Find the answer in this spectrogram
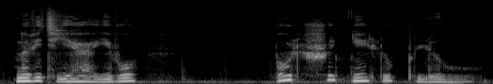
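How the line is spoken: Whispered. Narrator (Russian): прошептала она

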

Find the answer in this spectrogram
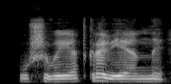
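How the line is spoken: Gloomy, irritated. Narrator (Russian): мрачно и с раздражением сказал капитан

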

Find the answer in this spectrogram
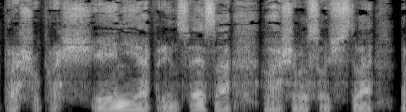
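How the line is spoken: Mumbled. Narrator (Russian): пробормотал Вакир

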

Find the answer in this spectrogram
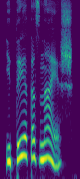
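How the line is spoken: Forced calm. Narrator (Russian): как можно более спокойно проговорила я

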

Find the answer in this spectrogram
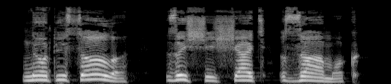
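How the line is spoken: Growl through teeth. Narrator (Russian): прорычал он сквозь зубы

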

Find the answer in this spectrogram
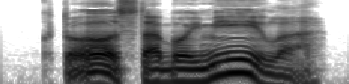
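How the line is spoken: Hoarse, old, croaking voice. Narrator (Russian): Голос, звучавший из кухни, был хриплым, старым и каким-то каркающим

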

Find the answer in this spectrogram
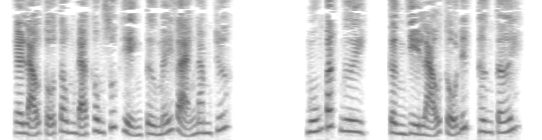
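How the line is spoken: Calm cold reply. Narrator (Vietnamese): Kim Dao trăm trượng không hề tức giận, lạnh nhạt đáp lại

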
